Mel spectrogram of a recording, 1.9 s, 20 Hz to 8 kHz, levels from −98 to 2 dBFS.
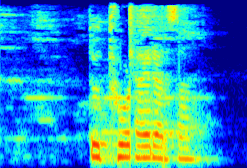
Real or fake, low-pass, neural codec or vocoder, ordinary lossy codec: real; 7.2 kHz; none; AAC, 32 kbps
